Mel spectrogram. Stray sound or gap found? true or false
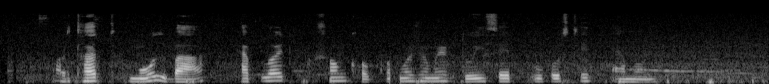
true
